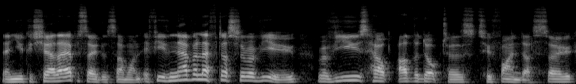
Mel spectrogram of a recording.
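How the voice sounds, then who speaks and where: Male podcast presenter, middle-aged, mid-range pitch, earnest and emphatic, recorded conversationally in a garage. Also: animated, a little fast, a bit bright. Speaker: podcast host. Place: home garage.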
